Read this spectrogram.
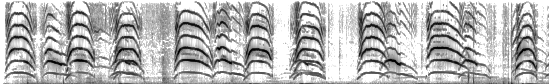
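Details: Village cat meowing as if asking for help: high, arched meows with rich overtones, about ten calls in irregular bursts, some doubled in quick succession, with faint low background noise between calls.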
